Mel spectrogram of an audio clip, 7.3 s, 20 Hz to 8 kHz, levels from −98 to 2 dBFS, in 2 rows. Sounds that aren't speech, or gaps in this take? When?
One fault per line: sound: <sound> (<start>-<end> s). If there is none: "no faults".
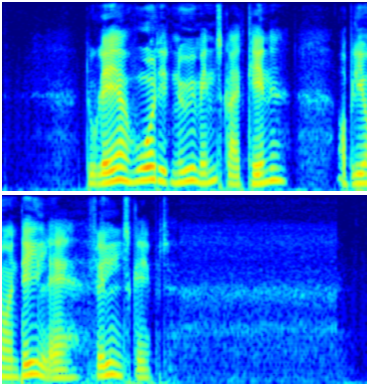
no faults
